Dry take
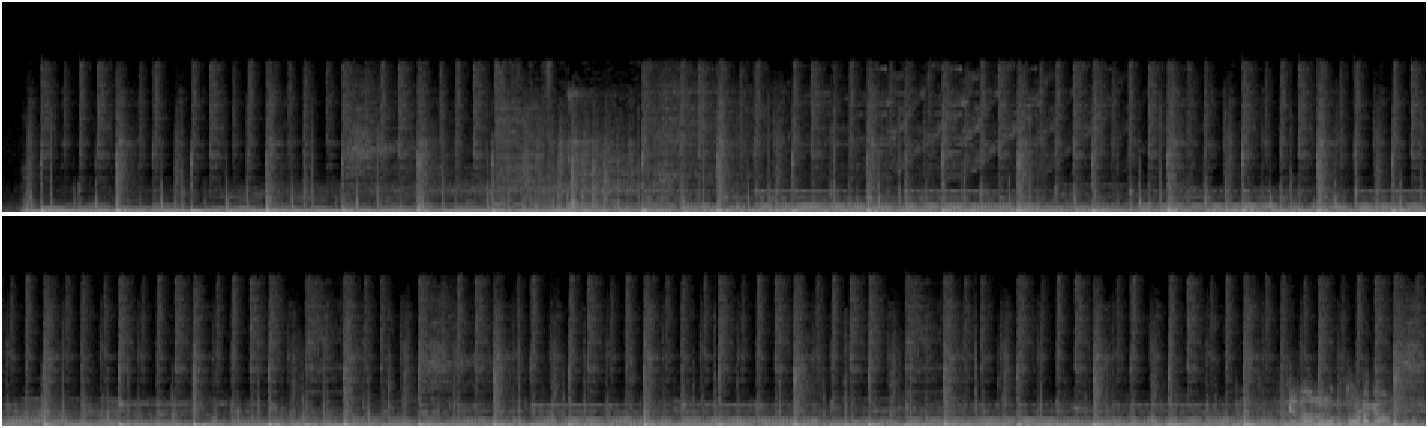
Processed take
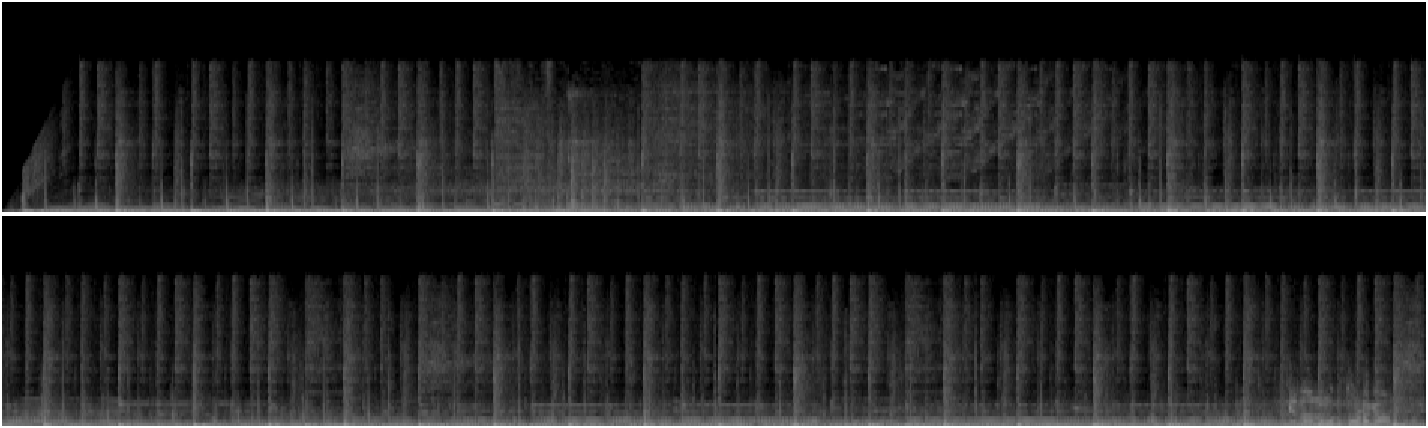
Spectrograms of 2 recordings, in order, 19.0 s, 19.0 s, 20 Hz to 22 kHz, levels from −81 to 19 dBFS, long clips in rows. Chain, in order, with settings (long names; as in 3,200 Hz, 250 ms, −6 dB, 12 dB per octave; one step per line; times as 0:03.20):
turntable start at the beginning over 0.48 s
single-tap delay 709 ms −19 dB
level −1.5 dB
